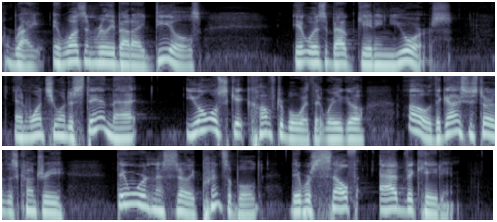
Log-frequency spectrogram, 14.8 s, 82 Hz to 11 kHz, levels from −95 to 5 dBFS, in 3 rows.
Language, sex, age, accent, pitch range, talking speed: English, male, 40-59, American, 135-185 Hz, 160 wpm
